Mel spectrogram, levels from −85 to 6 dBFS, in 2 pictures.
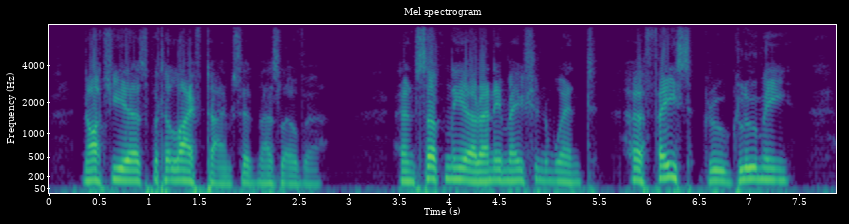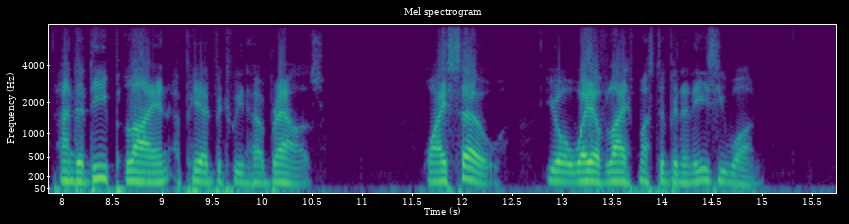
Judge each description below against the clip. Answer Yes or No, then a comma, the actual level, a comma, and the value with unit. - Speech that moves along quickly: No, slow, 135 wpm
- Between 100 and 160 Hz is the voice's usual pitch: Yes, low, 135 Hz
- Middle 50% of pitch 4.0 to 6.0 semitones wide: No, average, 3.3 semitones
